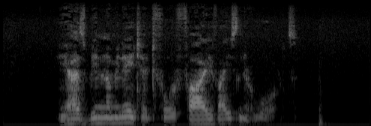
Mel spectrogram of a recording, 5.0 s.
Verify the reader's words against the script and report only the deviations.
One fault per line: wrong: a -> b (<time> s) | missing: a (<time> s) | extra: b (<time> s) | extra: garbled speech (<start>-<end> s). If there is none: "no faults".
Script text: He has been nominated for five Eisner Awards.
no faults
